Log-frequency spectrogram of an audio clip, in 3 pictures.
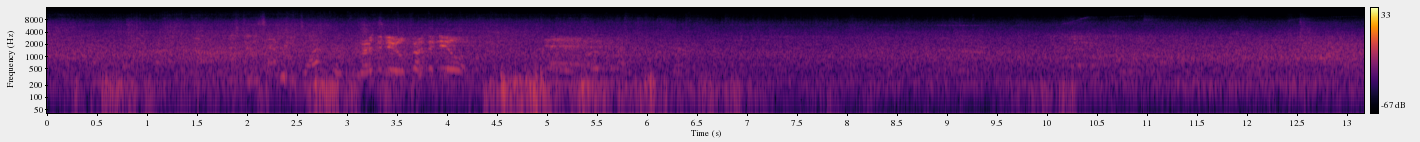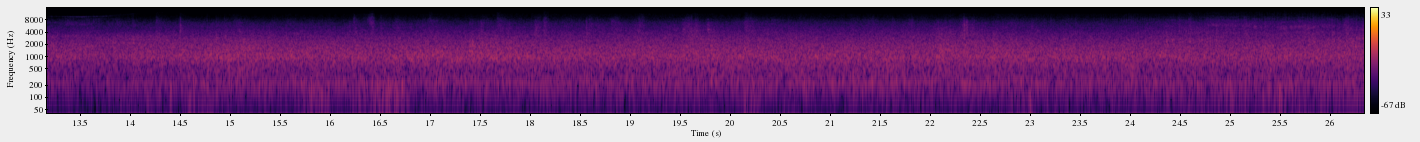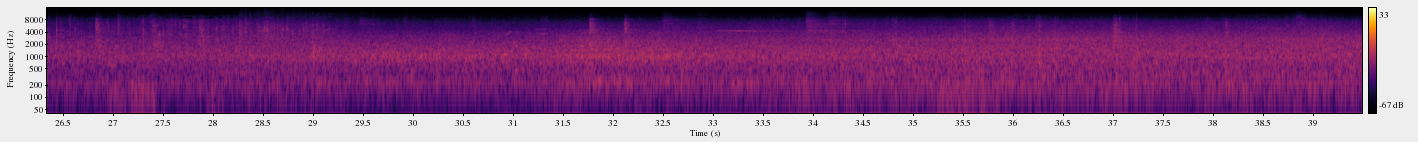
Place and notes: Queens Square, Belfast, UK - Albert Memorial Clock
Recording of pedestrians, vehicles, cyclists, and skateboarders in windy conditions.
County Antrim, Northern Ireland, United Kingdom, 27 March 2021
